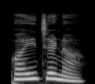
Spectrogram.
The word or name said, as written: ಪೈಜಣಿ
